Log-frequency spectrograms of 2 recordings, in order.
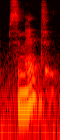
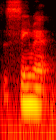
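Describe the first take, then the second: First: It is said the Pennsylvania way. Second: It is said the Oklahoma way. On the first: "People in Pennsylvania probably say cement" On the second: "That's how we say it in Oklahoma"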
